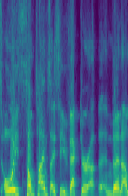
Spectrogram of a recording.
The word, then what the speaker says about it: Vector: tried not to laugh you said Victor when it's it's I okay as I said up vector vector it's Vector I get this not now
